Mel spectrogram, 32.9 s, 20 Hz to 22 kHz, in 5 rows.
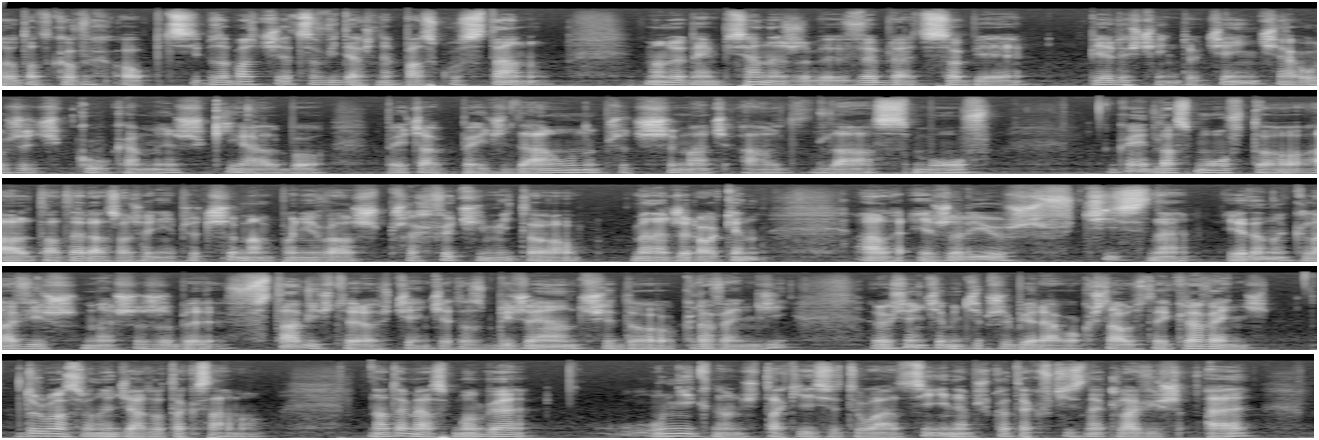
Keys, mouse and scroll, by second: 18.5 click, 32.1 e.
